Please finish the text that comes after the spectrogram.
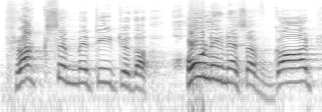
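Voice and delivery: loud, high, impassioned sermon voice; thundering pulpit preacher; full-force preaching. Acted. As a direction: preach it with rising fire. Preaching the vision of Isaiah.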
